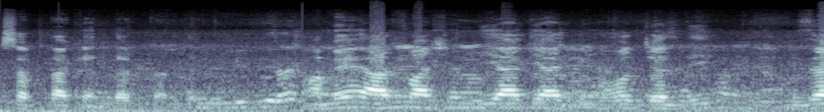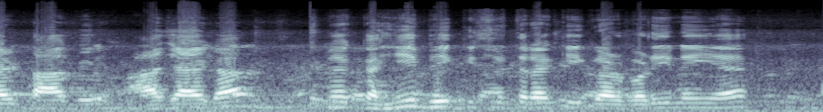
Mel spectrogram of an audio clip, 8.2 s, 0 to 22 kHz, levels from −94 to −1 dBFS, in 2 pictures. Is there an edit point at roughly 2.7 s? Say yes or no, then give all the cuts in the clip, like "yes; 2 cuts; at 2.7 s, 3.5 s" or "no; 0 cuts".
no; 2 cuts; at 1.5 s, 5.6 s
